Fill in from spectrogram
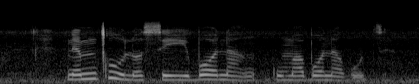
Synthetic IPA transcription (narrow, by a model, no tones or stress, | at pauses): nem̩ǀulɔsijiɓɔnak̬umaɓɔnak̬uːt͡sʰɛ̥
